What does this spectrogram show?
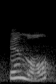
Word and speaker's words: FIML: next semester being offered uh fiml as it is pronounced is one way that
